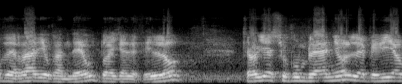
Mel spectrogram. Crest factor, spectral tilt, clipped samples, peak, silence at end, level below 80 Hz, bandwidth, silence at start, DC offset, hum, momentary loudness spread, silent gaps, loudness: 14 dB; -4.5 dB/octave; under 0.1%; 0 dBFS; 0 s; -76 dBFS; 14.5 kHz; 0 s; under 0.1%; none; 11 LU; none; -13 LUFS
